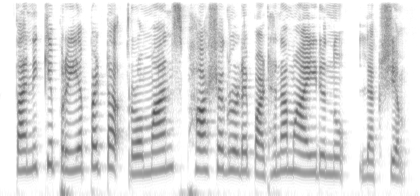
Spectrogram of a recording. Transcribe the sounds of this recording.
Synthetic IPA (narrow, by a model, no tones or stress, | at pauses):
t̪ɐnikʲːɨprijɐpːe̞ʈːɐro̞maːnsbʱaːʂɐɣɐɭuɽe̞pɐʈʰɐnɐmaːjiɾunːulɐkʂjɐm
